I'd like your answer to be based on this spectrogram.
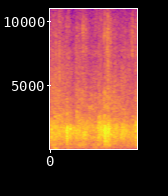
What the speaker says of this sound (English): Round of applause for Margaret, please.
